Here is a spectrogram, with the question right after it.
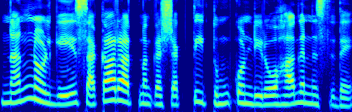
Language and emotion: Kannada, happy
